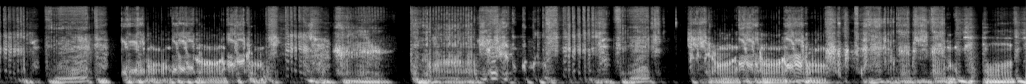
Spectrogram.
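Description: Human beatboxer performing a solo battle round into a handheld microphone: a fast run of vocal drum sounds, bass tones and voiced textures, broken by brief silent stops about 1, 4 and 7 seconds in.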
